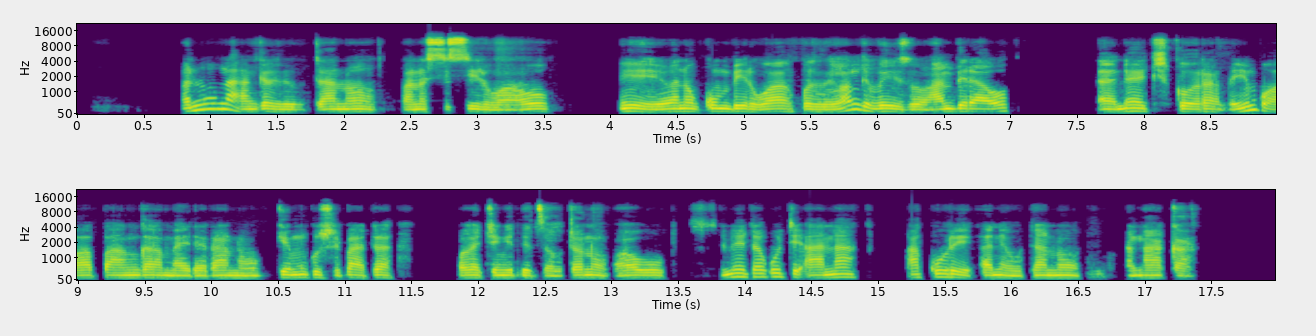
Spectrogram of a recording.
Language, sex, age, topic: Ndau, female, 18-24, education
